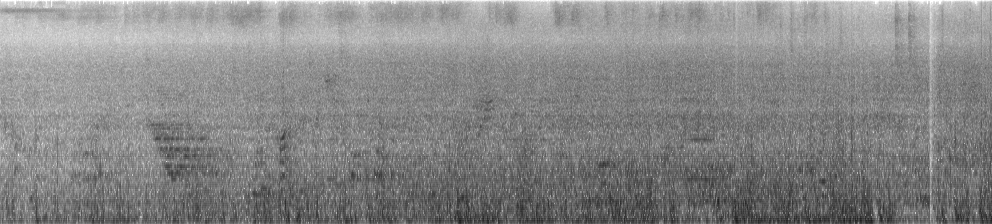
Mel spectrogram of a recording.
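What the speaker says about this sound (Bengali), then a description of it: "বন্ধুরা এখন আমাদের ট্রেন স্কিপ করছে মানকুন্ডু স্টেশন" Inside an Indian intercity express train running through a station without stopping, a loud continuous roar of wheels on rail carries a rolling clatter from start to finish, with brief squealing notes in places.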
